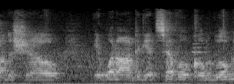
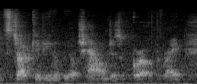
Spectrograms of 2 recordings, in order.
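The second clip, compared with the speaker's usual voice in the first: ordinary talk, nothing marked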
